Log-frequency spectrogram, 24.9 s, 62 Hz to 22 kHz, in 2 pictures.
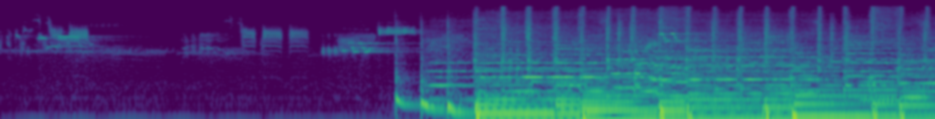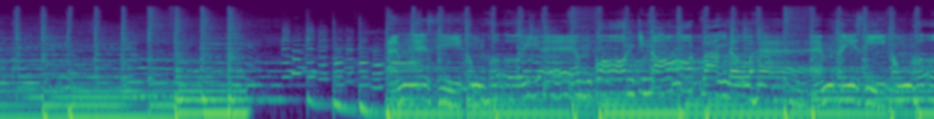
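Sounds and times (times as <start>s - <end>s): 
bright twittering bird chirps: 0.0s - 5.7s, 8.5s - 9.2s
instrumental introduction of a Vietnamese song with beat and bass: 5.6s - 24.9s.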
